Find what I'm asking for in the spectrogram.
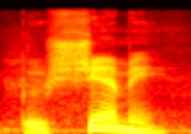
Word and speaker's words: Buscemi: Is it Buscemi or Buscemi. – Buscemi. Sorry, Buscemi. – Buscemi? – Buscemi. – Buscemi. – Buscemi. – Yes. There we go.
